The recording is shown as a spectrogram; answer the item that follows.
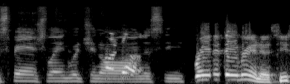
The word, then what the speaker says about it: Reina de Reinas: I usually butcher the Spanish language, in all honesty. Reina de Reinas, you said it right.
